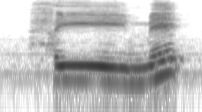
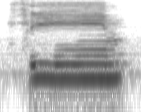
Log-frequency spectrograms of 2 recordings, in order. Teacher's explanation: We don't pronounce the kasra, we just pronounce the sound of the meme as if it has a sakin.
